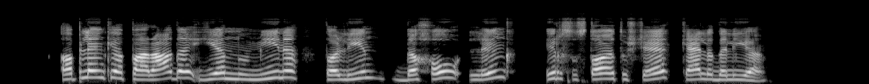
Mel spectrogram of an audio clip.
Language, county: Lithuanian, Vilnius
